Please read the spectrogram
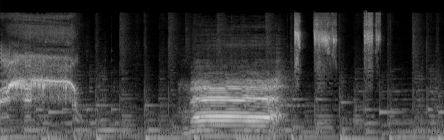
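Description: Cartoon cow mooing twice in distress over background music. A short rising cry comes at the start and a longer moo about two seconds in, its pitch dropping at the end.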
